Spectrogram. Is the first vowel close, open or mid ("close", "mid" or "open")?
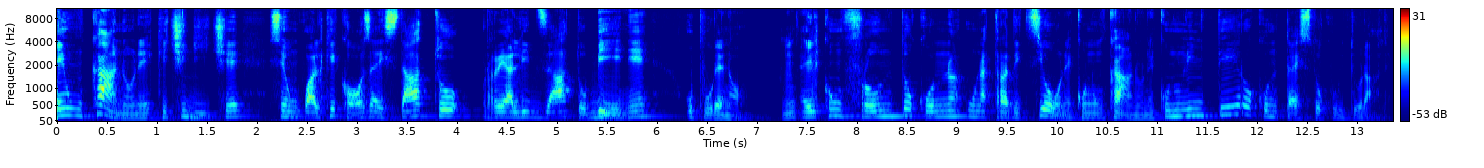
mid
